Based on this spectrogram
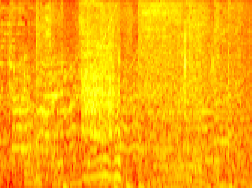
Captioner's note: relieved laugh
